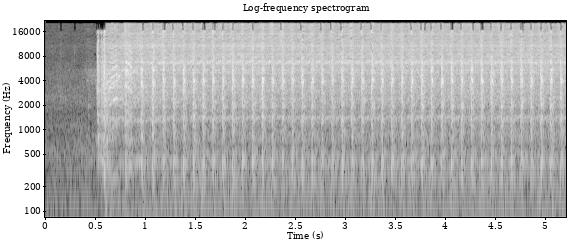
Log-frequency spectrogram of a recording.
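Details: Hard-starting car with no fault codes, fuel pressure checked with a gauge: the starter cranks with fast, even pulses for five seconds without firing.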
